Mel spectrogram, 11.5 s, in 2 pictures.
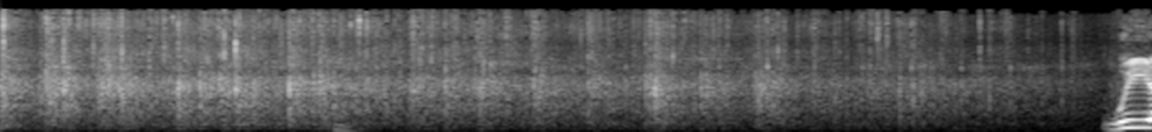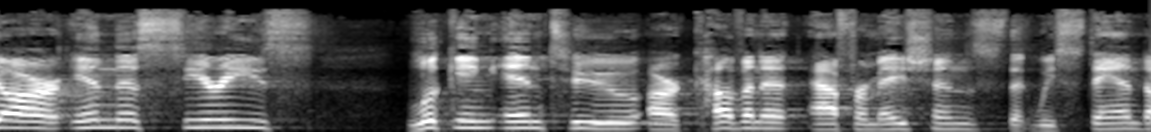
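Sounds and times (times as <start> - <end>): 
church congregation applause welcoming a guest speaker: 0.0 - 6.9
speech: 5.5 - 11.5.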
